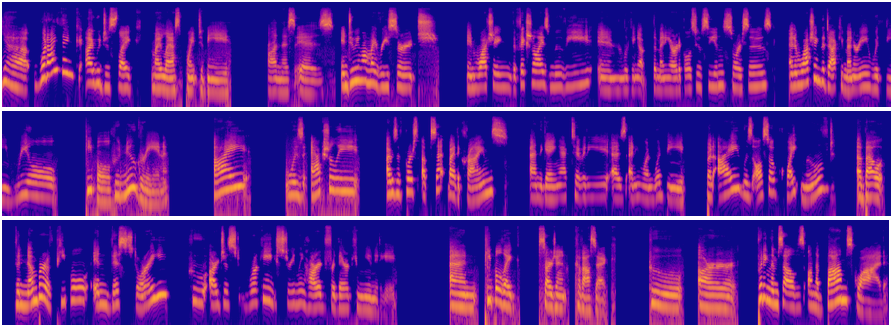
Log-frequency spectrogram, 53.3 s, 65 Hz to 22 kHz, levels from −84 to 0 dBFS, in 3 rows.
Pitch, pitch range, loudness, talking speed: 195 Hz, 165-230 Hz, -23 LUFS, 115 wpm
